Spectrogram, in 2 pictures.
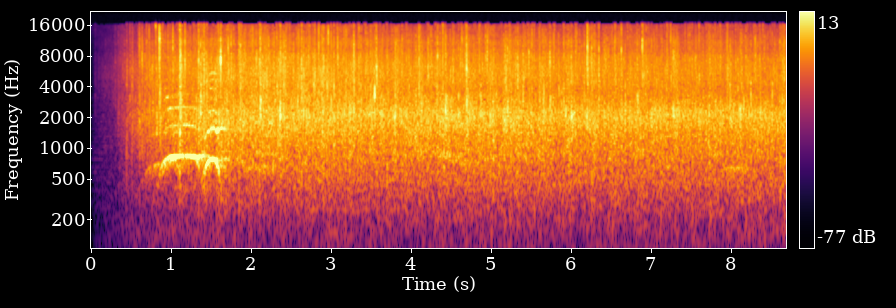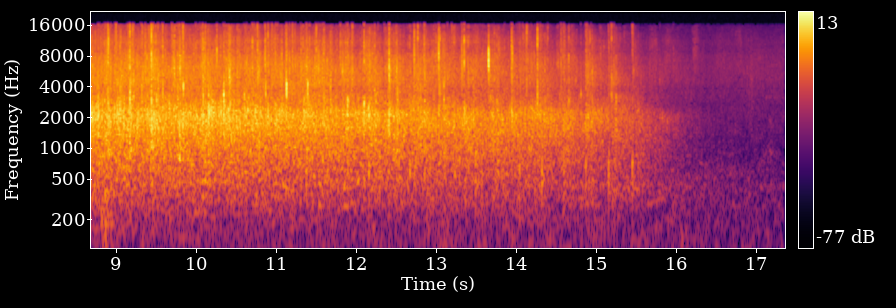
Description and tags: applause int large crowd church4
large, crowd, int, church, applause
